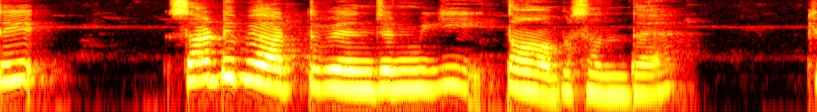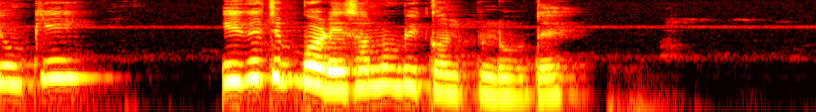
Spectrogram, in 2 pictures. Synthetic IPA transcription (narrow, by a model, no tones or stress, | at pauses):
t̪eː | saːɖeːbjaːɾt̪bend͡ʒənmĩːɡiːt̪ãːpəsənd̪ɛː | kjõːkɪ | ɪd̪eːt͡ʃbəɽeːsaːnũːbʱiːkəlploːd̪eː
